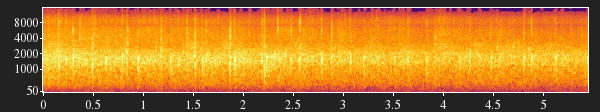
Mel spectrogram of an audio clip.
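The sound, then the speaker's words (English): A crowd of some 300 people in the sweltering hot sanctuary of Christ Church Cathedral applauds speakers denouncing the gambling industry, steadily for several seconds, a dense, even wash of many hands clapping at once with no voices standing out above it. “A crowd of some 300 people sat in the sweltering hot sanctuary of Christ Church Cathedral and applauded as speakers denounced what they said were the false promises of the gambling industry.”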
